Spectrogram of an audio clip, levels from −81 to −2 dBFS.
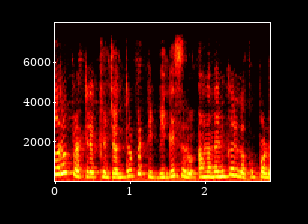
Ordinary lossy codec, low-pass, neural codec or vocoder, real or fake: none; 7.2 kHz; codec, 44.1 kHz, 3.4 kbps, Pupu-Codec; fake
